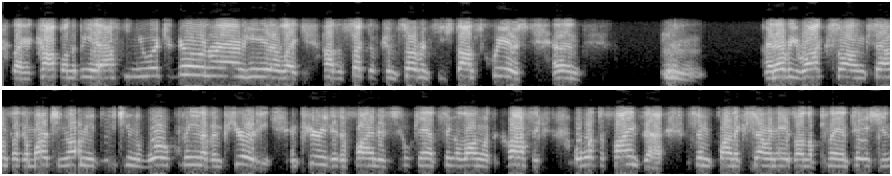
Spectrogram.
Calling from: Houston, Texas, United States; I'm calling from Houston, Texas

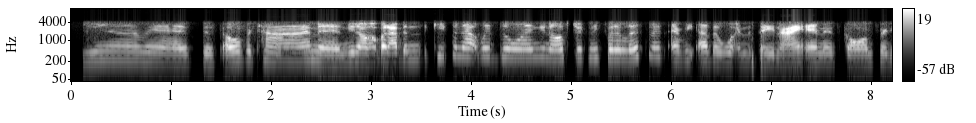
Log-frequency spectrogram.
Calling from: New York, United States; Well, I'm in New York, as you guys know, and I am slowly making my way to Maryland

